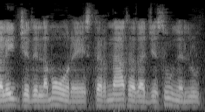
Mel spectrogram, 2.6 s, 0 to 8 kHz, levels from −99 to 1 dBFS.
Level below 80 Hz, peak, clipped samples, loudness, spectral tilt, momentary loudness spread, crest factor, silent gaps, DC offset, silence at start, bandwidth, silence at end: -68 dBFS; -12 dBFS; under 0.1%; -32 LUFS; -5 dB/octave; 7 LU; 18 dB; none; under 0.1%; 0 s; 7.2 kHz; 0.05 s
